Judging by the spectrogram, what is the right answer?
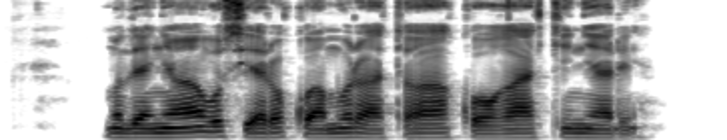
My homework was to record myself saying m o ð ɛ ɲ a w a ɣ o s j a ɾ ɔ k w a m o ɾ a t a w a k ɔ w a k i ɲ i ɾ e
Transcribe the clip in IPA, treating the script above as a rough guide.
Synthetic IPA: m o ð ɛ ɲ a w a ɣ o s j a ɾ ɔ k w a m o ɾ a t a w a k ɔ ɣ a k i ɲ a ɾ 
